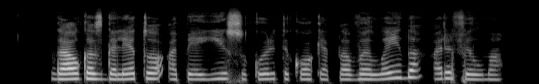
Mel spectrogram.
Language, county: Lithuanian, Klaipėda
